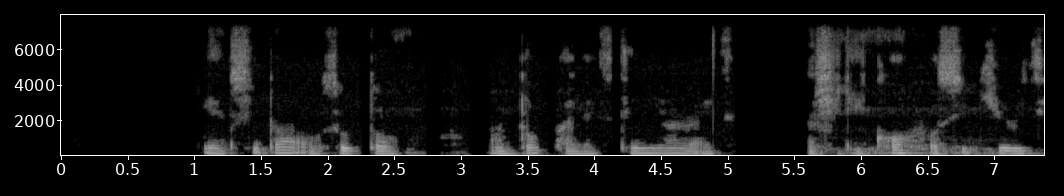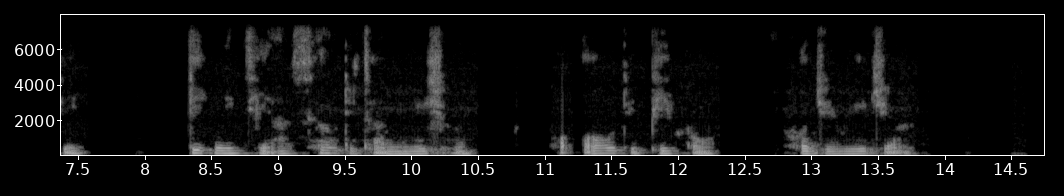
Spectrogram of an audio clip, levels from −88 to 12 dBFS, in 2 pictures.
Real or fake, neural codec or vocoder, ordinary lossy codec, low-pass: fake; vocoder, 22.05 kHz, 80 mel bands, Vocos; none; 7.2 kHz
